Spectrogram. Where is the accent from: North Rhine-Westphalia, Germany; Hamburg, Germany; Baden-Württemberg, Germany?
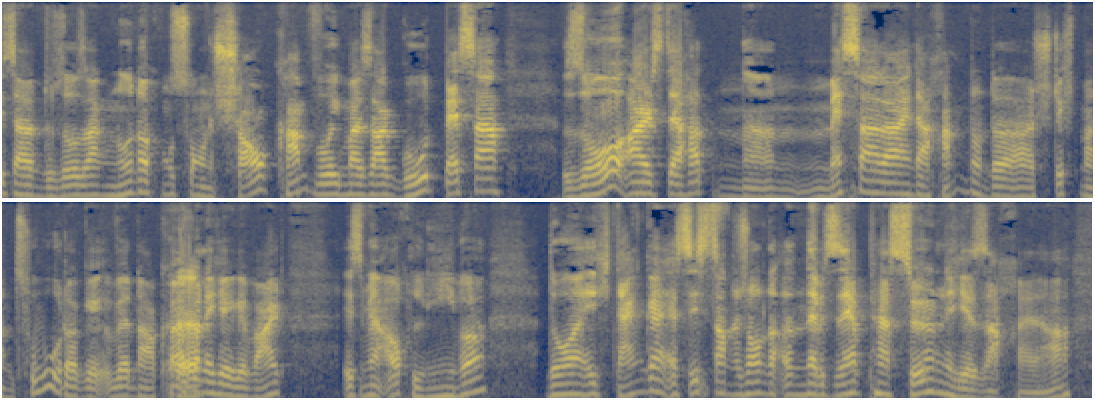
Hamburg, Germany; now in Munich, Germany; Ursprünglich bin ich aus Hamburg und habe mich dann spät verliebt in eine junge Frau, die mal mit der, wo wir verheiratet sind und in München leben.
